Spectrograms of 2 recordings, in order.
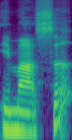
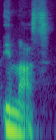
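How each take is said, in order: First: The final u vowel is pronounced. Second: The final u vowel is dropped. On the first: Women say it this way. "the women will pronounce the U at the end" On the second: Men say it this way. "the men will not"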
